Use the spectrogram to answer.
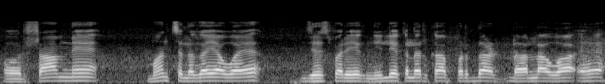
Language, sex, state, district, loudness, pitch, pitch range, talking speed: Hindi, male, Rajasthan, Bikaner, -13 LUFS, 155 Hz, 145-165 Hz, 150 wpm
